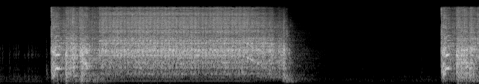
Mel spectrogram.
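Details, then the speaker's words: 2002 Sea-Doo GTX DI jet ski with a new starter, fully charged battery and starter relay jumped: a high, thin whirring spin of about two seconds with no firing as the starter freewheels; the engine gear the starter engages was broken. "it tries to start and once in a while it will actually start up just enough juice to get it get it going but for some reason it it doesn't start right up that's that sound"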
